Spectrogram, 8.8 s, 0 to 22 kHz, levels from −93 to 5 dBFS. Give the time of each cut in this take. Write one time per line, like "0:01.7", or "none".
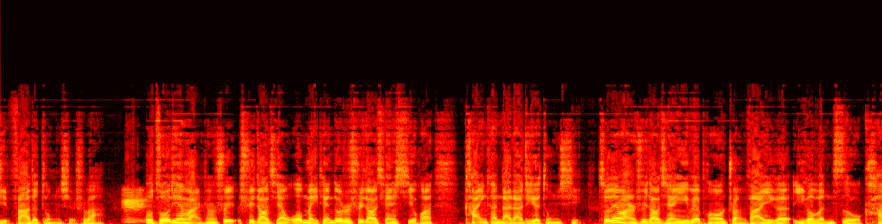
0:01.1
0:05.9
